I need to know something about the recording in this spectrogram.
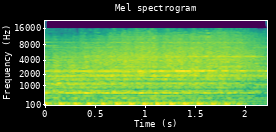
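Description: Electronic theme music of a TV programme's opening titles: a held synthesizer chord over a quick, evenly pulsing bass.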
